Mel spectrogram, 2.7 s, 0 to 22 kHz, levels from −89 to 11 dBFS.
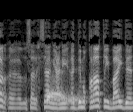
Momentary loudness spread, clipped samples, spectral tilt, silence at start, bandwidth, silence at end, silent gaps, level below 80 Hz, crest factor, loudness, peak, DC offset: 10 LU; under 0.1%; -5.5 dB/octave; 0 s; 11 kHz; 0 s; none; -54 dBFS; 16 dB; -18 LUFS; -2 dBFS; under 0.1%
